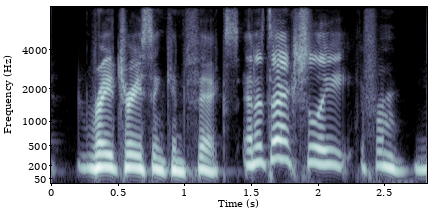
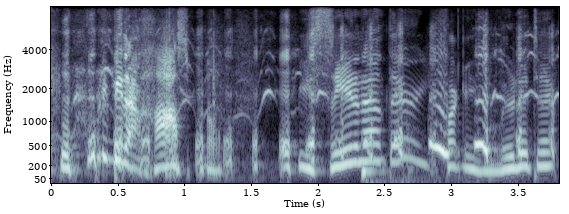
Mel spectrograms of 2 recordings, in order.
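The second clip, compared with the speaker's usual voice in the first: laughing mock outrage; 2 semitones higher than usual.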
